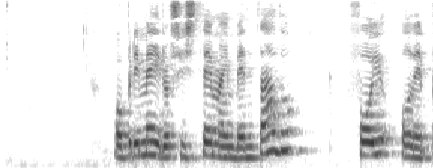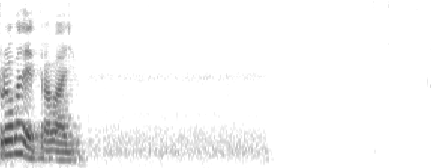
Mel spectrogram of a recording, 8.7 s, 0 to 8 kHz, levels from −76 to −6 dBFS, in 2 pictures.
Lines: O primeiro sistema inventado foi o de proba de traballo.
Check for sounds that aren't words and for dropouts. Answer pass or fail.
pass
